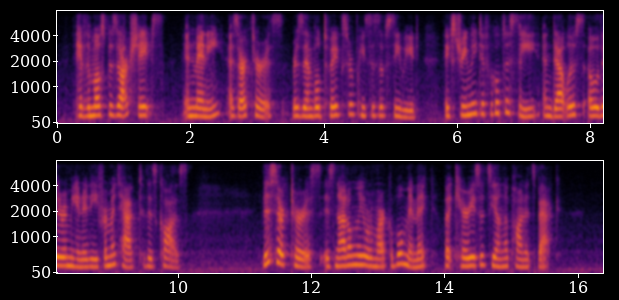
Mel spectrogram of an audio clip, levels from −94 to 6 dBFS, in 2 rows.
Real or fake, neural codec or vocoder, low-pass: fake; codec, 16 kHz in and 24 kHz out, 0.6 kbps, FocalCodec, streaming, 4096 codes; 7.2 kHz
